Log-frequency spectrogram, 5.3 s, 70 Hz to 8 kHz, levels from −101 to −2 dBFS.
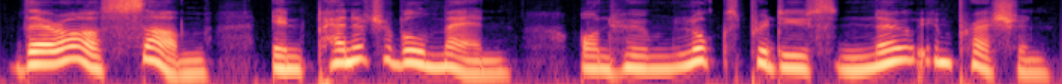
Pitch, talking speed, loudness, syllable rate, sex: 190 Hz, 125 wpm, -17 LUFS, 4.6 syllables/s, female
